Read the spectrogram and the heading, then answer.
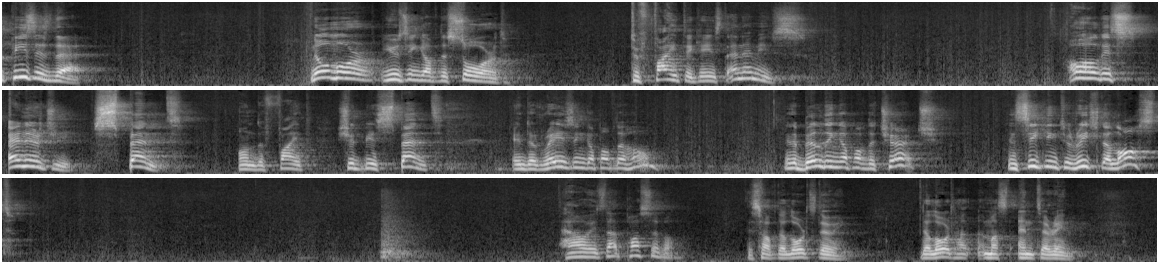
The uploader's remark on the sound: The morning session from the Free Southern Presbytery's 2nd Family Conference.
